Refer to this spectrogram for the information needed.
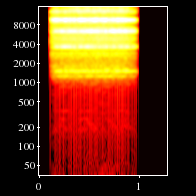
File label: Clockwork doorbell loud ring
